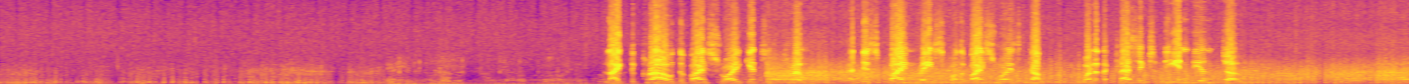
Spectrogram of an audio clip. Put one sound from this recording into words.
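Horses gallop on turf.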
